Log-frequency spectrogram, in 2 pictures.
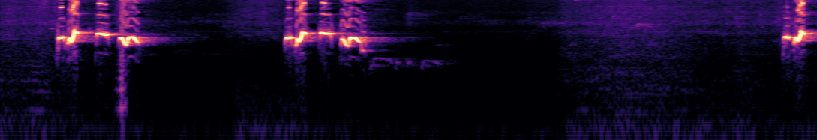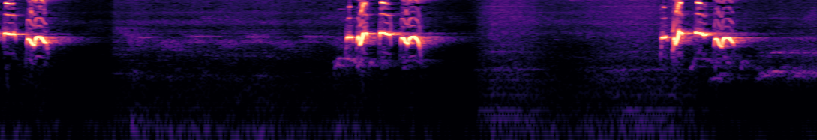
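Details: Sooty-headed bulbul song meant to provoke other bulbuls into singing: five short bubbly phrases of three or four rapid whistled notes, repeated roughly every two seconds with quiet gaps between.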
